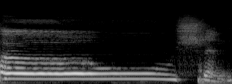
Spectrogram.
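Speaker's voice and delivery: loud, slow, exaggerated, drawn-out "potion". Showing how to pronounce the -tion ending, slow, drawn-out potion. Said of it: "I'm just trying to dramatize it, to slow it down".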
